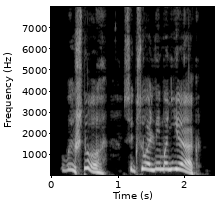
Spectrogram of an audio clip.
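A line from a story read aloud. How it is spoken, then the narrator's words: Screaming. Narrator (Russian): завопила она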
